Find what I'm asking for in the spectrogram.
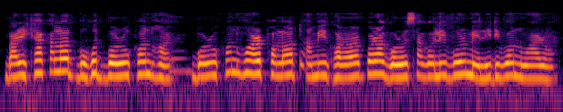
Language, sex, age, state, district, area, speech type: Assamese, female, 30-45, Assam, Lakhimpur, rural, spontaneous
